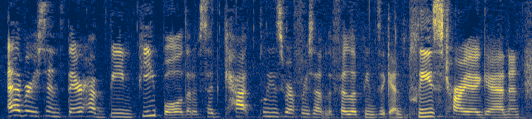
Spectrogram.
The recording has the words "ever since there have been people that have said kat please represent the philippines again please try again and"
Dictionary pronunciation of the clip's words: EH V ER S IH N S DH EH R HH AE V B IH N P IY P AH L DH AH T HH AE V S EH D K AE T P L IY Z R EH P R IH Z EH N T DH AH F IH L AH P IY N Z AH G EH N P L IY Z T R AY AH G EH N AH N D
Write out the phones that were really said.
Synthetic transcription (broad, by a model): EH V ER S IH N S DH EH R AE V B IH N P IY P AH L DH AH T HH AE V S EH D K AE T P L IY Z R EH P R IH Z EH N DH AH F IH L AH P IY N Z AH G EH N P L IY Z T R AY AH G EH N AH N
